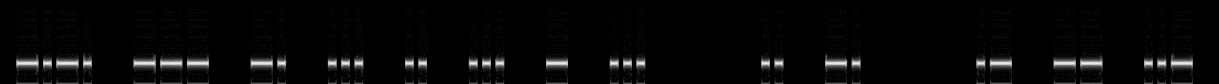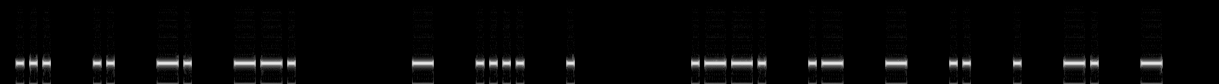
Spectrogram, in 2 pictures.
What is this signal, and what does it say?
Morse code, heard as a keyed tone, about 18 wpm, spaced as for 12 wpm, 1000 Hz. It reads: CONSISTS IN AMUSING THE PATIENT
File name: 12wpm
